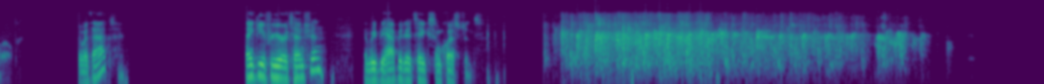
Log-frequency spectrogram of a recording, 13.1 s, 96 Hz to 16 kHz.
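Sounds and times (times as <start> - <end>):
audience applauding: 6.8 - 11.7.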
